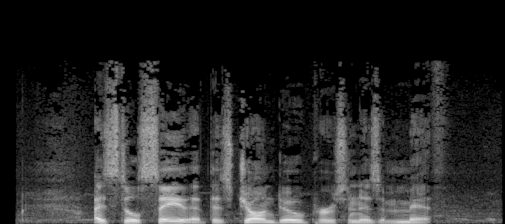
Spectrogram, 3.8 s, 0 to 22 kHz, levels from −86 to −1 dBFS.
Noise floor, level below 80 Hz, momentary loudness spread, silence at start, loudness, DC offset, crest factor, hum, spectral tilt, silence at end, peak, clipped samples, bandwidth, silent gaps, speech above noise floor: -42 dBFS; -66 dBFS; 8 LU; 0.35 s; -18 LUFS; under 0.1%; 18 dB; none; -3.5 dB/octave; 0.1 s; -2 dBFS; under 0.1%; 16 kHz; none; 24 dB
